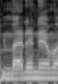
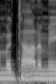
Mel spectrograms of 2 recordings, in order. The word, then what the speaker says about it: metonym: I said instead of metonym, I said metonymy because I was reading off my slides the other day.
